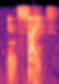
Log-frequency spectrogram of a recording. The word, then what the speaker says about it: insight: close the first one in sight the second one Insight first one has second syllable stress the second word has first syllable uh okay Roberto go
